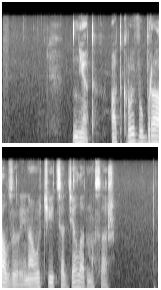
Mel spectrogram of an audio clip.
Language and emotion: Russian, neutral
